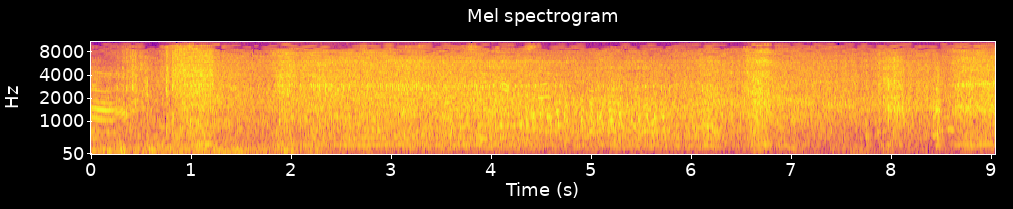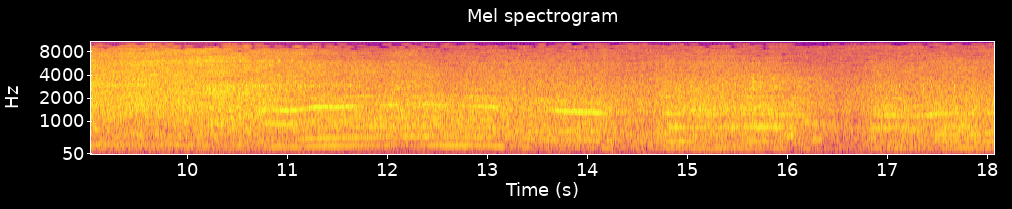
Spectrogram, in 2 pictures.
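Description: Engine of a vintage sedan running as the car drives slowly through a slalom of cones on grass, its pitch holding and shifting in steps in the second half. Voices in the background.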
